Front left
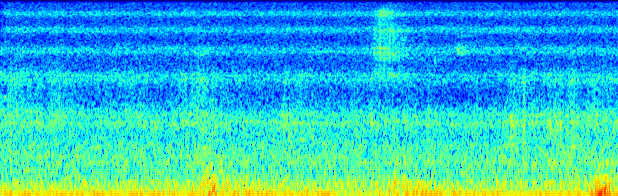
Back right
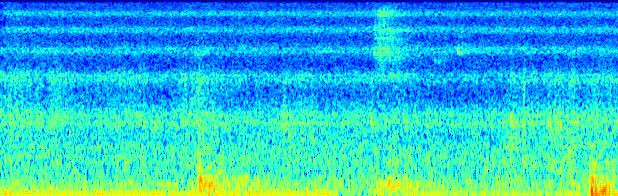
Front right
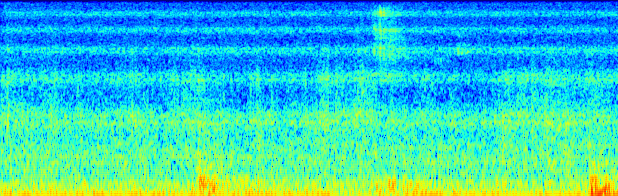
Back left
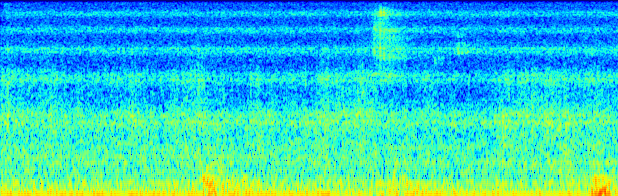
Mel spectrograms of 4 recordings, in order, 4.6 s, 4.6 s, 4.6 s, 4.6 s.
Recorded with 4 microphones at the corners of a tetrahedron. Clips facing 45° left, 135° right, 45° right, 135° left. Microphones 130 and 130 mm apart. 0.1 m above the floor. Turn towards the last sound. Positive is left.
turn(degrees=-90)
